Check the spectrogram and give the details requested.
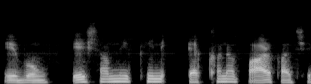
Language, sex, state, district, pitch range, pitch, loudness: Bengali, male, West Bengal, North 24 Parganas, 100-130 Hz, 110 Hz, -21 LUFS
